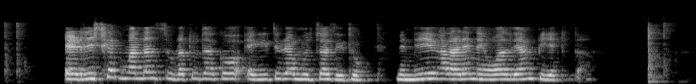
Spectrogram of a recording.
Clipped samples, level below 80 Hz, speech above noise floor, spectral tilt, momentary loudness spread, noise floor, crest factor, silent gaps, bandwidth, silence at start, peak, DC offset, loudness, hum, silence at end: under 0.1%; -66 dBFS; 29 dB; -4.5 dB/octave; 11 LU; -46 dBFS; 16 dB; none; 7.6 kHz; 0.05 s; 0 dBFS; under 0.1%; -16 LUFS; none; 0.3 s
